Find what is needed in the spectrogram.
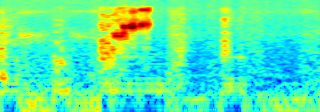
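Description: Near silence: room tone, with one faint short high squeak that rises in pitch about a second in.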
